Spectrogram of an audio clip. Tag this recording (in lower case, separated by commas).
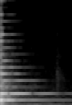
bowed string instrument, music, musical instrument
